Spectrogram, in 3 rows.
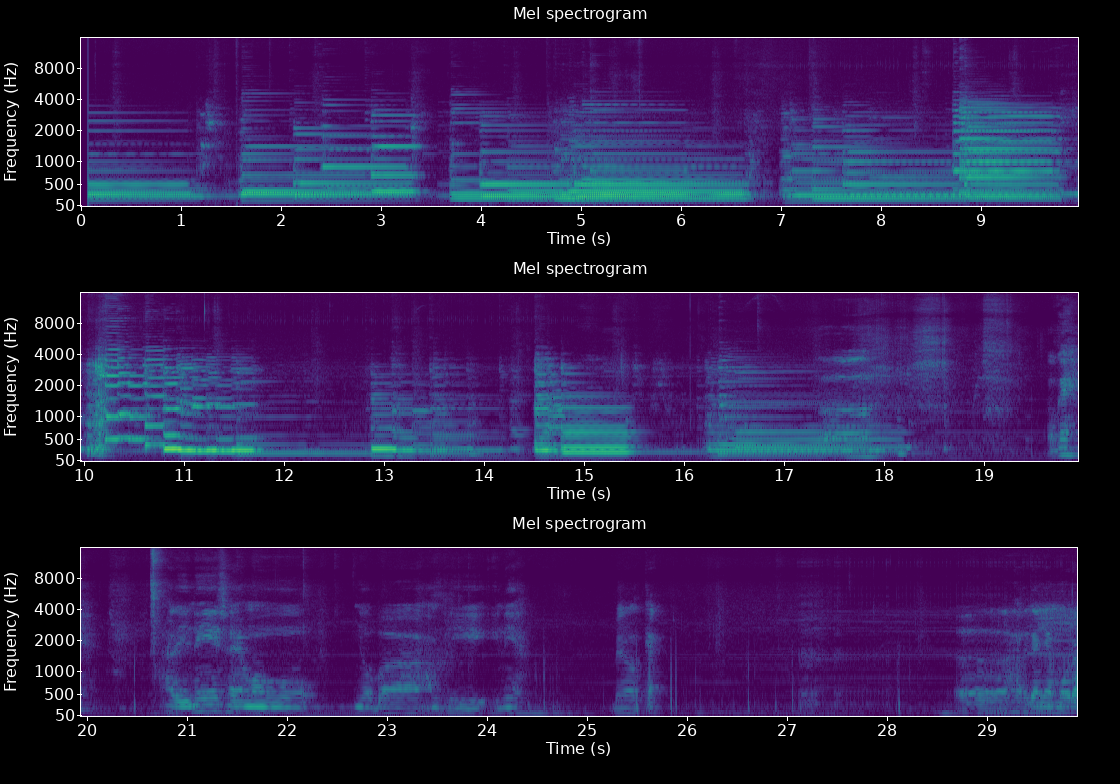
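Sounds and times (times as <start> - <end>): electric guitar through small amplifier: 0.1 - 19.6.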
